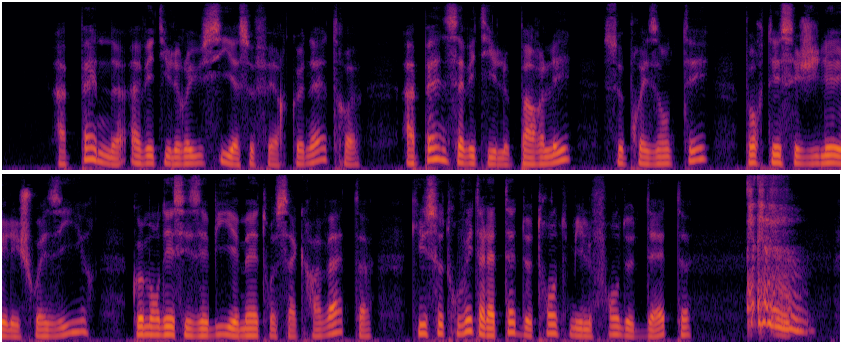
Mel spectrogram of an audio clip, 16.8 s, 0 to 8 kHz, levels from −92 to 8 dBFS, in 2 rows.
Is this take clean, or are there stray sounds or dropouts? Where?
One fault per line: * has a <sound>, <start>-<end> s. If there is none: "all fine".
* has a throat clearing, 15.8-16.5 s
